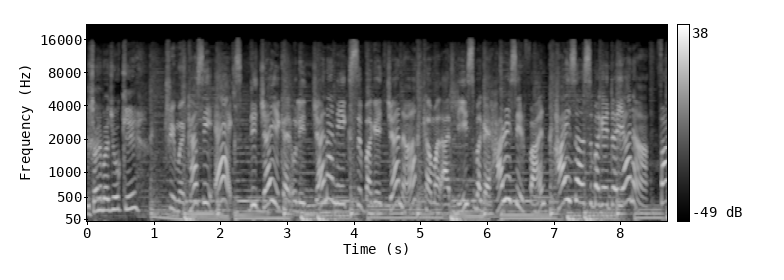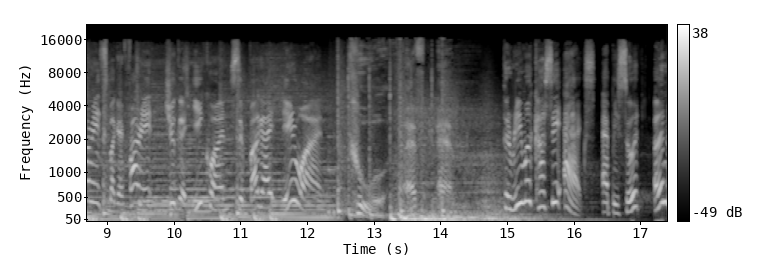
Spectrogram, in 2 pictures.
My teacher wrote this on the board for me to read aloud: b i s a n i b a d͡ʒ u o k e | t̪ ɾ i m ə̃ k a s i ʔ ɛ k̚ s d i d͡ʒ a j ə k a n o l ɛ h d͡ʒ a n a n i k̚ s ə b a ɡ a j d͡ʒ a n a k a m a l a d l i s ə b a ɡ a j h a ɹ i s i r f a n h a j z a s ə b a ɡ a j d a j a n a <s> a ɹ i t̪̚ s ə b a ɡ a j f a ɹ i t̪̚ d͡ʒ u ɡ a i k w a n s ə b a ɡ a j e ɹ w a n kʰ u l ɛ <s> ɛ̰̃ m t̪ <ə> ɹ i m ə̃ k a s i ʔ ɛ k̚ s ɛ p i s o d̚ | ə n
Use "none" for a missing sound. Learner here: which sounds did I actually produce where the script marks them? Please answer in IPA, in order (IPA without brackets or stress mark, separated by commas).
f, f, ə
